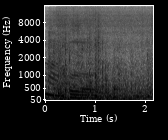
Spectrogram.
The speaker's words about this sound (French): c'est la porte des métros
